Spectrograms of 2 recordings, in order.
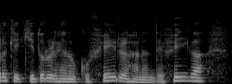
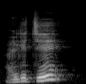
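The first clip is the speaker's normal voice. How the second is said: loud, raised-pitch demand for agreement; stern check; 4 semitones higher, 11 dB louder than usual. Acted. Pastor warning young man not to badmouth the deacon, stern check. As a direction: drive the question home, louder and higher.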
